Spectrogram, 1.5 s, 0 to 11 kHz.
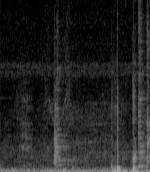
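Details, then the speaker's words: Toyota 4Runner wheel spun by hand: sharp irregular clicks as brake pads catch a ridge on a somewhat warped rotor, noise would be worse with the vehicle's weight on it. "there it is as it spins click click well that was an easy one the rotor somewhat warped it's got a ridge on it when it gets to the ridge spots it makes the brake pads click"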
